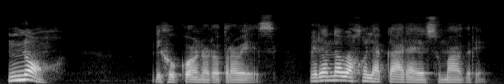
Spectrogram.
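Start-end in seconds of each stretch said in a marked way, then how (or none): 0.1-0.6 high, loud cry of no; anguished refusal. A narrator's reading. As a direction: refuse again, crying out. Boy refusing again in anguish. (negativa a gritos, aguda)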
